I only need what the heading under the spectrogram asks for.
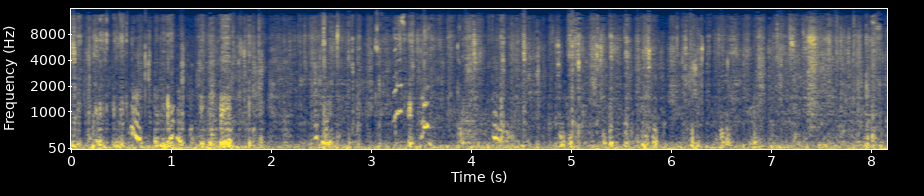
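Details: Hungry puppies scrambling and fighting over milk, a chaotic scene; short squeaky whines and yelps scattered throughout over constant low rustling, panting and jostling noise.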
